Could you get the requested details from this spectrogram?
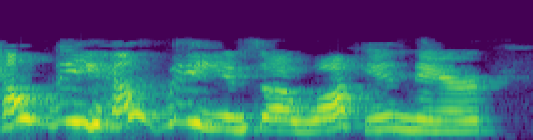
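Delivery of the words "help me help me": loud, high-pitched yelling. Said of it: "my husband is yelling".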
